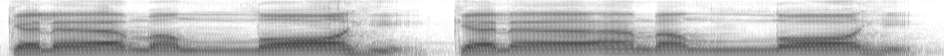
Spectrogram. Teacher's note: اور کلام اللہ، لفظ اللہ کو اپنے موٹا پڑھنا ہے، لفظ اللہ کے نام سے پہلے میم کے اوپر زبر ہے، تو اسے آپ نے کلام اللہ، کلام اللہ، لفظ اللہ موٹا کیجیے گا۔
